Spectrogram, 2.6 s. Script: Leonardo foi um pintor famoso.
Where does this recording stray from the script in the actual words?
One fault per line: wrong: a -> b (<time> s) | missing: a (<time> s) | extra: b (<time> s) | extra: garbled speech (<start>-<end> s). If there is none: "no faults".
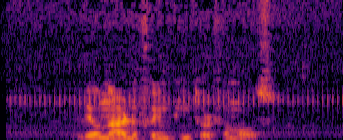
no faults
